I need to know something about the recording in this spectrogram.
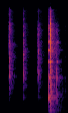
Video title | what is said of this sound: Wild and Farmed Oysters - what are the differences. PEI oyster breakdown. | they all sound pretty solid which means they're good and whole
